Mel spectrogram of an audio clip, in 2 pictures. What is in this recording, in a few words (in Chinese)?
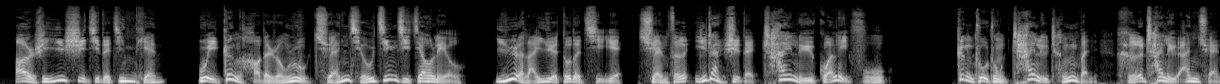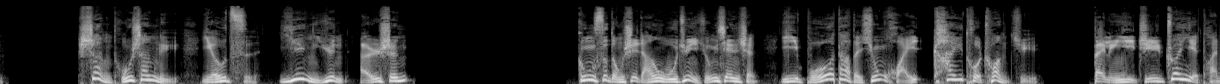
男 企业 宣传; 尚途商旅宣传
